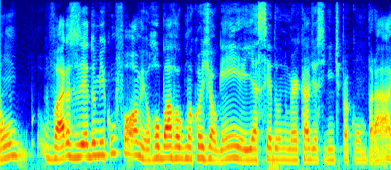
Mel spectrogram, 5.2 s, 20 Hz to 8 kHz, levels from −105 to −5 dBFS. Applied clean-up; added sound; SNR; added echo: none; none; none; none.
